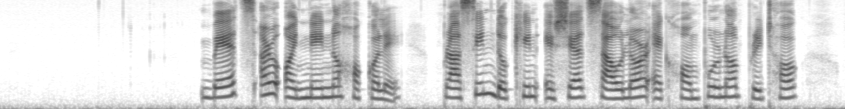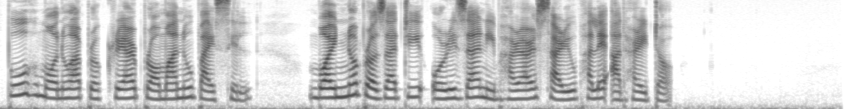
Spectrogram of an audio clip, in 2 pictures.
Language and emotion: Assamese, neutral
